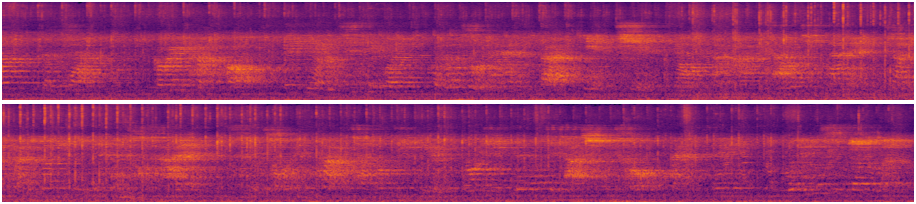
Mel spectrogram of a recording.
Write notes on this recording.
Station Message Broadcast, Walking at the station, From the station hall, To the station platform, Escalator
